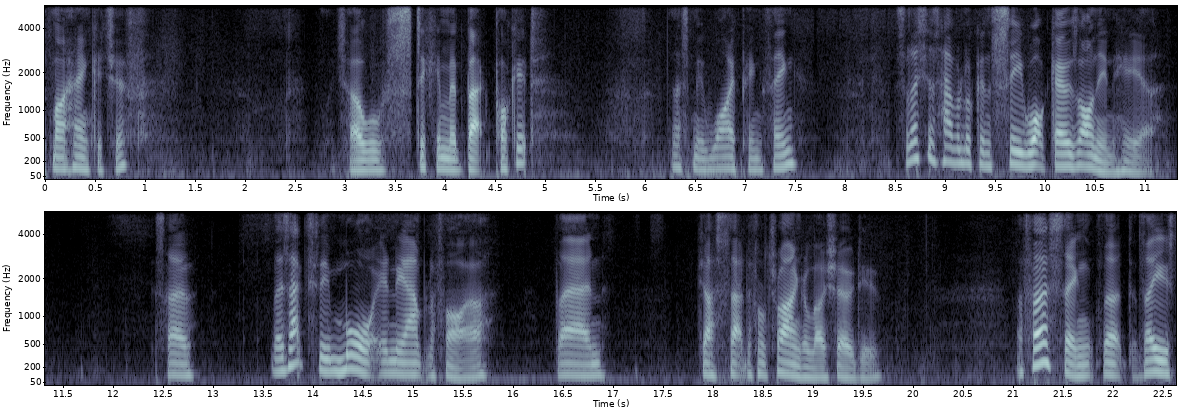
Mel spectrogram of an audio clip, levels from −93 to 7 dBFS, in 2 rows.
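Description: Aliasing runs through the whole audio: content above about 5.5 kHz folds back as gritty, unrelated tones roughly 25 dB down, which fits a drop from 44.1 kHz to 11 kHz without filtering.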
